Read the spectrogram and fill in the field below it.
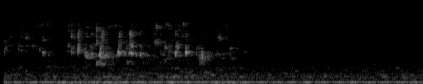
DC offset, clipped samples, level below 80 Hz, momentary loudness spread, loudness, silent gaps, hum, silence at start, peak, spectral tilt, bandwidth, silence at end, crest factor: under 0.1%; under 0.1%; -58 dBFS; 14 LU; -44 LUFS; none; none; 0.05 s; -22 dBFS; -2.5 dB/octave; 8 kHz; 0 s; 22 dB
